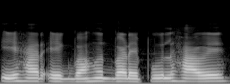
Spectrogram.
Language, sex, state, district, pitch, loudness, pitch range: Chhattisgarhi, male, Chhattisgarh, Raigarh, 145 Hz, -15 LUFS, 140-150 Hz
